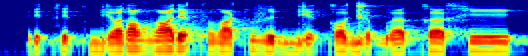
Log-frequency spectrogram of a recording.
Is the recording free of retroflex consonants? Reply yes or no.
yes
